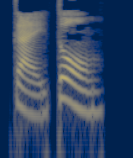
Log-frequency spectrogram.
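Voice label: "改动" Mandarin Chinese; chinese flashcards; hsk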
